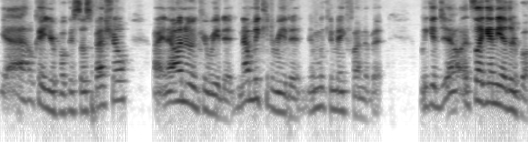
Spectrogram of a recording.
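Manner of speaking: ordinary talk, nothing marked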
